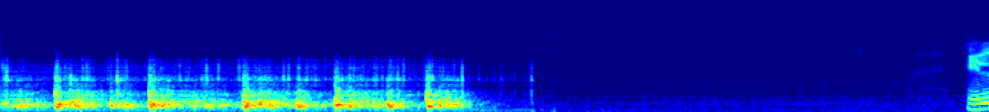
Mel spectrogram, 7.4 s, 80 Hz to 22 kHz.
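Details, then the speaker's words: Regular heart cycles, about 87 a minute, with a soft, faint aortic second sound, first in aortic stenosis preceded by an ejection systolic murmur, then in aortic regurgitation followed by a blowing diastolic regurgitant murmur. "vamos a escucharlo primero en una estenosis aórtica precedido de un soplo sistólico de eyección y luego en una insuficiencia aórtica seguido por un soplo diastólica de timbre fluyente o soplante de regurgitación"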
